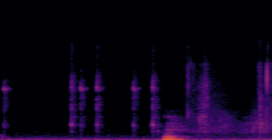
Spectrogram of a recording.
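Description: A handful of light clicks from a computer keyboard in the first second, then a brief spoken 'ne'.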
